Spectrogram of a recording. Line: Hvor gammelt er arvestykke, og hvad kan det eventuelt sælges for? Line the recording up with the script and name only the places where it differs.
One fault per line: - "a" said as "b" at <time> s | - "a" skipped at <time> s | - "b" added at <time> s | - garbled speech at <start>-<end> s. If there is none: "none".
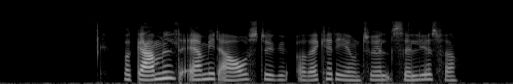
- "mit" added at 2.0 s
